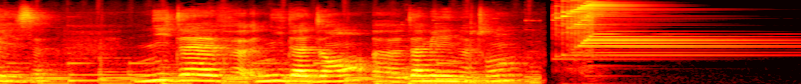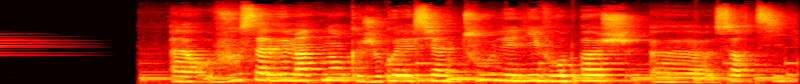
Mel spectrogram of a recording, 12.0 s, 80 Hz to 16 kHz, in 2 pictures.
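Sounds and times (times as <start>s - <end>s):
bright chime ringing: 4.2s - 6.5s.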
